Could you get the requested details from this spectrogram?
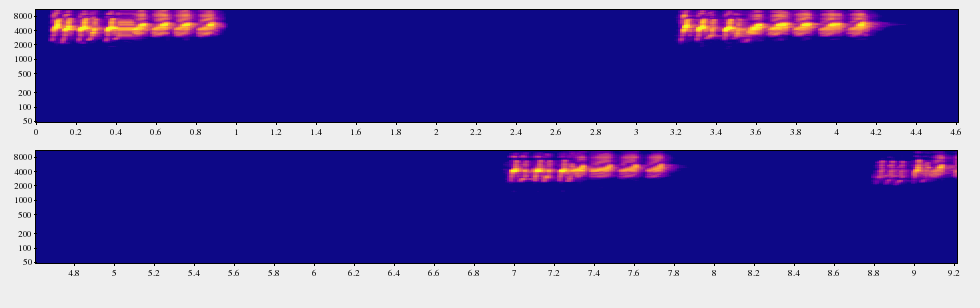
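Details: Flamboyan bird with a harsh voice, recorded to train songbirds: four gritty, buzzing phrases of rapid notes repeated about every three seconds, with silence between them; the last phrase is cut off at the end.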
